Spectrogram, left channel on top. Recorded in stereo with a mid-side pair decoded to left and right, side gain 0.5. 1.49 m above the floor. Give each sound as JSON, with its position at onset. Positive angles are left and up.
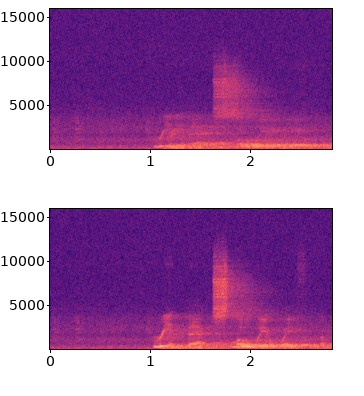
{"t": 1.0, "sound": "a man speaking", "azimuth_deg": -60, "distance_m": 5.0}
